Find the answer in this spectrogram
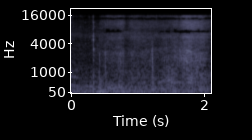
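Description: Faint, steady background noise, a low hiss, with a couple of faint clicks.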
